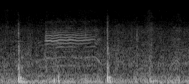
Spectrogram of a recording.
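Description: A herd of Boer goats crossing a dirt road in a remote area of Limpopo bleats, with a few short, wavering calls overlapping one another. No one speaks, and faint outdoor ambience sits underneath.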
